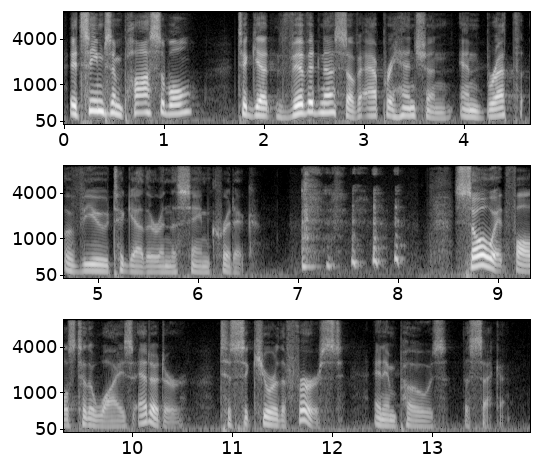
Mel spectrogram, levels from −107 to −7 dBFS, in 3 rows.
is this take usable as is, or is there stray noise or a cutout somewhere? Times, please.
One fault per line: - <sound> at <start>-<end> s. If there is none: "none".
- laugh at 7.0-8.1 s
